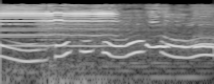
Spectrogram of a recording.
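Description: Cartoon character's voice whimpering in pain after a wax strip is ripped off, a string of wavering whines that slide up and down in pitch. A steady high tone underneath stops about halfway through.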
